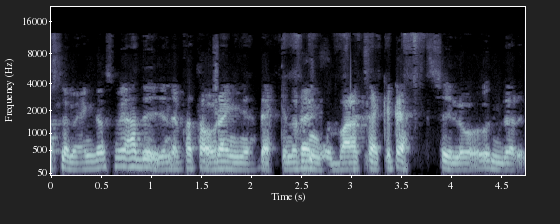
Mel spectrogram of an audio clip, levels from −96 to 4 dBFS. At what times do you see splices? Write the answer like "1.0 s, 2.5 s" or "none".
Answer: 1.3 s, 3.1 s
